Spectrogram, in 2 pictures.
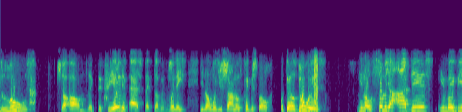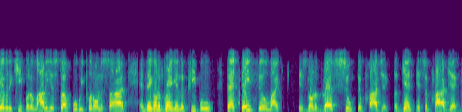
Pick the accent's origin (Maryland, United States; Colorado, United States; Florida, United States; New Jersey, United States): New Jersey, United States; now in North Carolina, United States; I was born and raised up in New Jersey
